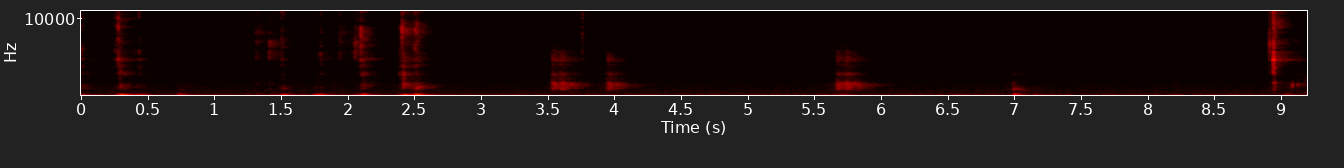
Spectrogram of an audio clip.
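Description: Mouse clicks on an add button in a web app, a scattering of sharp, quiet ticks in loose clusters with some faint taps, close and otherwise quiet.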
